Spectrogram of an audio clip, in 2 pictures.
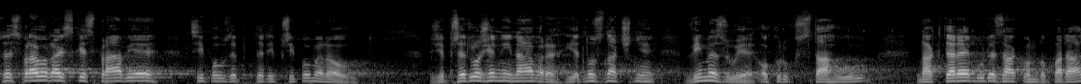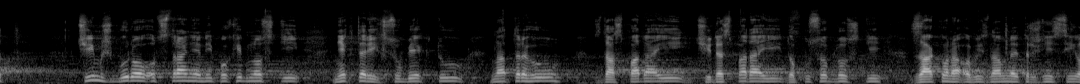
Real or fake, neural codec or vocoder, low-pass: fake; vocoder, 44.1 kHz, 128 mel bands every 256 samples, BigVGAN v2; 14.4 kHz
